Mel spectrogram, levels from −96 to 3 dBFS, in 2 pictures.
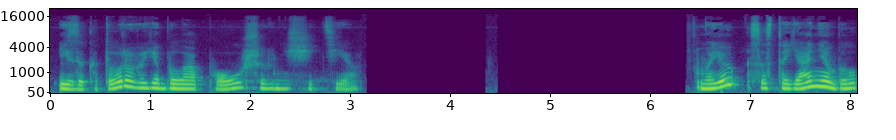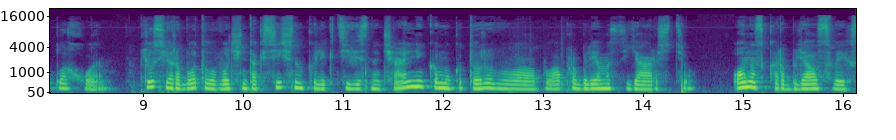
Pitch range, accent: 165-195 Hz, native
